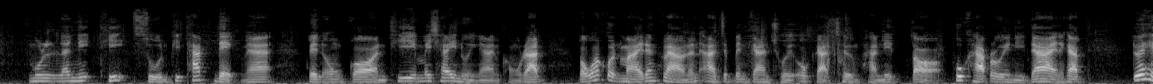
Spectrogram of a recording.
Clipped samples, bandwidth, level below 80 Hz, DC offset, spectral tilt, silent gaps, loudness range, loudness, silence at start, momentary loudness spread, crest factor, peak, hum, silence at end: under 0.1%; 15 kHz; -56 dBFS; under 0.1%; -5.5 dB/octave; none; 3 LU; -25 LUFS; 0 s; 9 LU; 22 dB; -2 dBFS; none; 0 s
